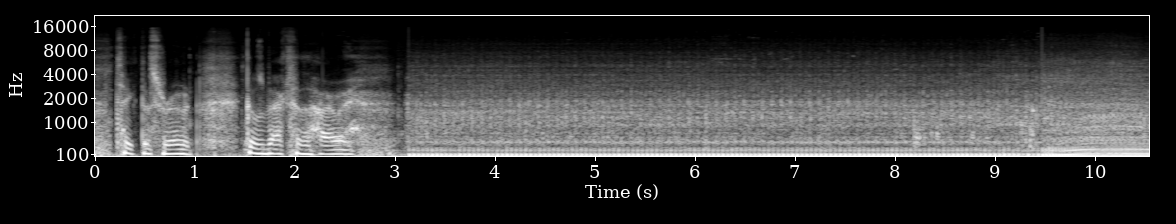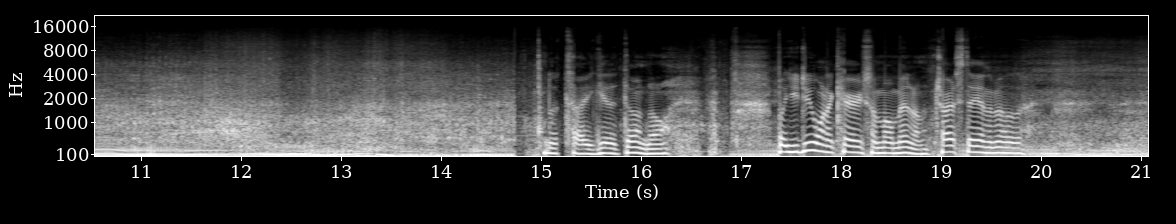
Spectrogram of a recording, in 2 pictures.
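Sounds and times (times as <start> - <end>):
motorcycle engine revving: 3.1 - 14.8, 19.2 - 21.0.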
